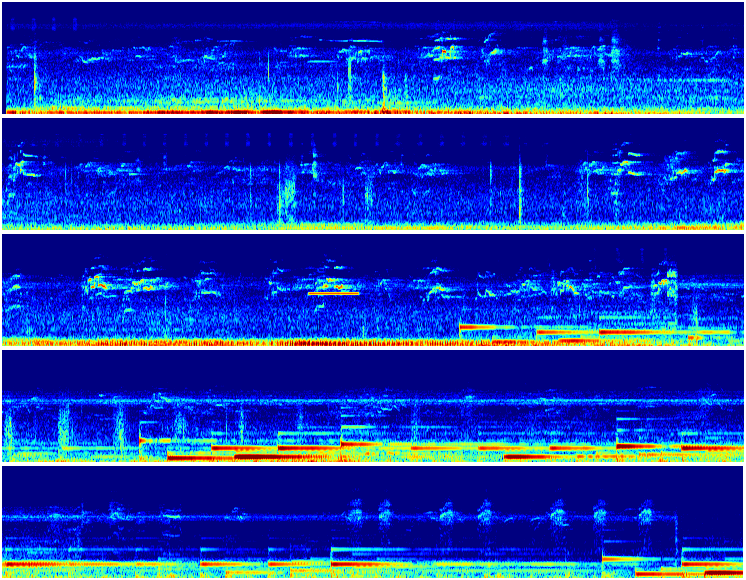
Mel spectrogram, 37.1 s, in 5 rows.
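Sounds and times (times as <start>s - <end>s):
birds chirping: 0.0s - 37.0s
low rumble: 0.1s - 8.8s.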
